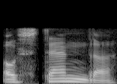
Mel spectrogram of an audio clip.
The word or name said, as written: Oostende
